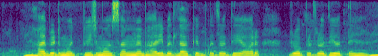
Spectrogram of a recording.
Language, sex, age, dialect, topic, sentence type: Hindi, female, 18-24, Kanauji Braj Bhasha, agriculture, statement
